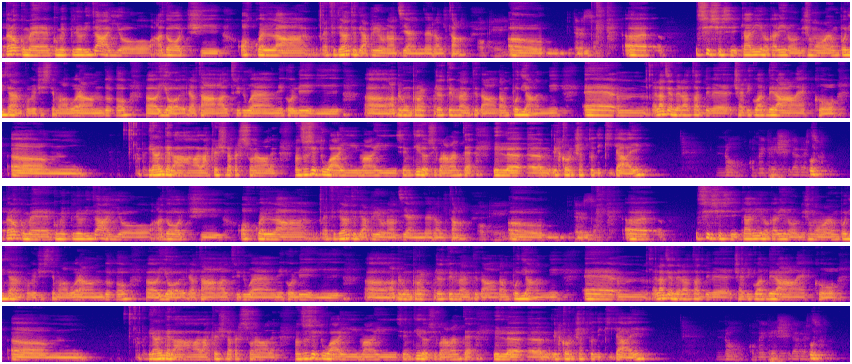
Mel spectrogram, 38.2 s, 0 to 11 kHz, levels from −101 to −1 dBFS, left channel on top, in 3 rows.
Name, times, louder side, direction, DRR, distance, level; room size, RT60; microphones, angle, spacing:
voice 1, 0.0-7.1 7.6-9.9 10.4-26.7 27.4-35.1 37.5-37.7, left 2 dB, 80° left, 9 dB, 1.2 m, -24 dB
voice 2, 7.1-7.6 8.6-9.0 36.2-37.8, left 1 dB, 30° left, 5 dB, 4.3 m, -41 dB
27.5 x 16.0 x 3.0 m, 0.43 s
head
